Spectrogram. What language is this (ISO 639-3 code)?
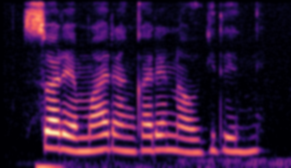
mas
